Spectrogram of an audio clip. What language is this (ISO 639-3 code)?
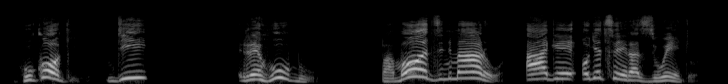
nya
